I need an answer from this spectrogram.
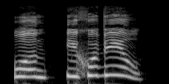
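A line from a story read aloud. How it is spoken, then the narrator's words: Frightened yell. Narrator (Russian): испуганно заорал один из хулиганов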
